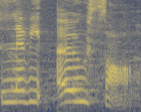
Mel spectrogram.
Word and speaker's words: Leviosa: someone's eye out besides you're saying it wrong it's leviosa besides means the same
